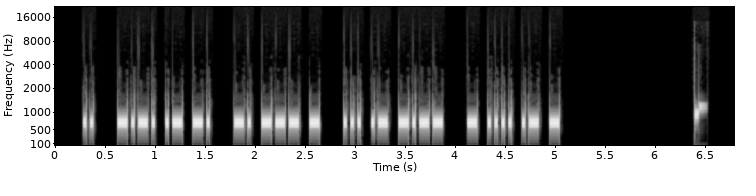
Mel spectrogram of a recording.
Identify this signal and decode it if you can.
Morse code, heard as a keyed tone, about 34 wpm, 700 Hz. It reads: I CAN NOT SAY THAT
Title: Sets of 5 Words Encore2 35wpm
